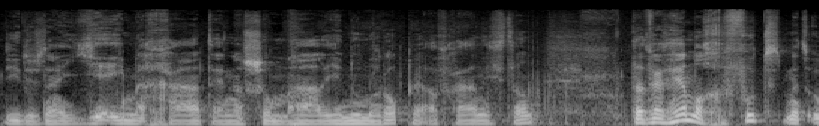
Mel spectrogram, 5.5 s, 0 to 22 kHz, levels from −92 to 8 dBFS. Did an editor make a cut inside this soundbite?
no; 0 cuts

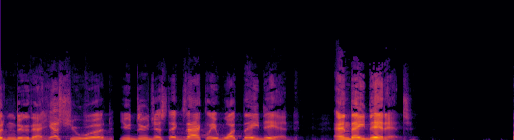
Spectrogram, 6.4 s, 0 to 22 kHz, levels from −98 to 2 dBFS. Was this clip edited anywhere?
yes; 1 cut; at 1.4 s

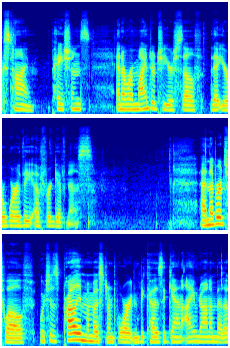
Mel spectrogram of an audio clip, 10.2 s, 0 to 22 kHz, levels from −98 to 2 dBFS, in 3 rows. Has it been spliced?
no; 0 cuts

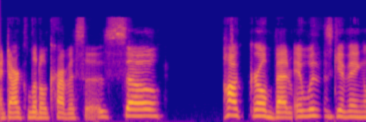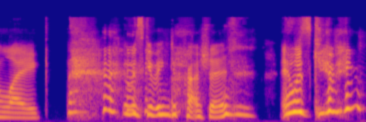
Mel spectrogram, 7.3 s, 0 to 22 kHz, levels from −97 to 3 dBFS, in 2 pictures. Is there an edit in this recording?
yes; 3 cuts; at 2.2 s, 2.9 s, 4.2 s

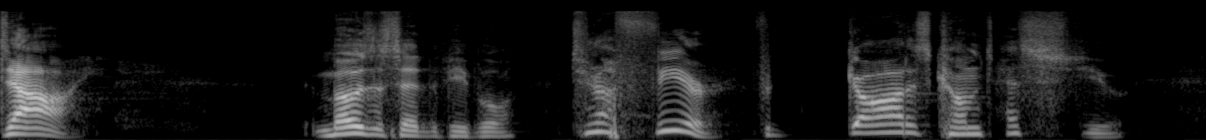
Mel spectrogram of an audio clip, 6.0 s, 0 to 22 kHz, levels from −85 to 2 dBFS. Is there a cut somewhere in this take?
yes; 3 cuts; at 2.7 s, 3.7 s, 4.9 s

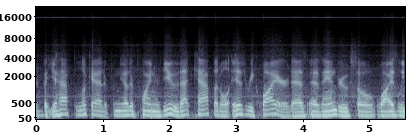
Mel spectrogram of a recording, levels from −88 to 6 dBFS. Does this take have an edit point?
no; 0 cuts

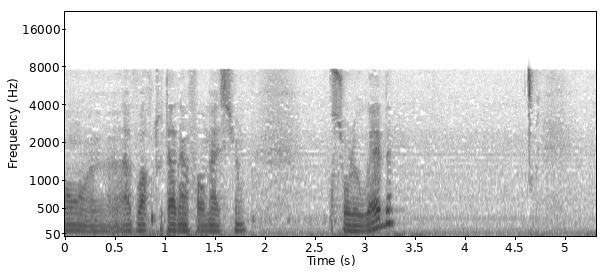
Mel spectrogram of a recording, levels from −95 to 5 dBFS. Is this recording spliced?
yes; 2 cuts; at 1.0 s, 2.7 s

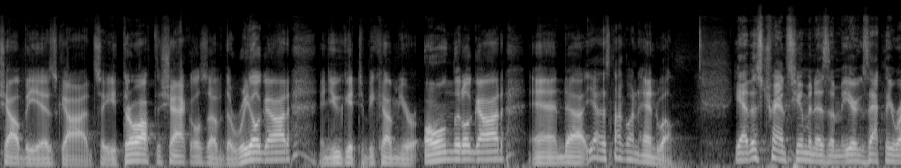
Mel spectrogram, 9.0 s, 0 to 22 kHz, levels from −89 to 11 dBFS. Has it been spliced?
no; 0 cuts

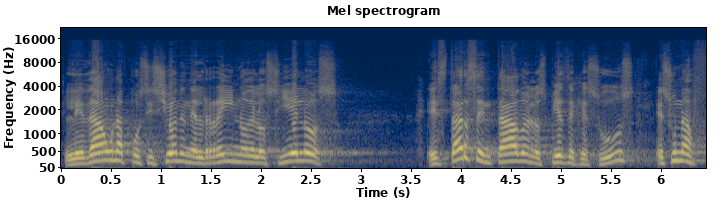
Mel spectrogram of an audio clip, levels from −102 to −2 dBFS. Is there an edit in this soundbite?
no; 0 cuts

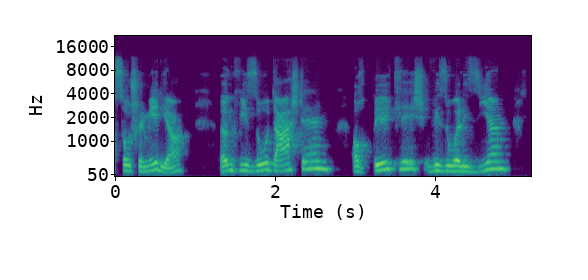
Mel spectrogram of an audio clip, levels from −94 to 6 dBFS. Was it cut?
no; 0 cuts

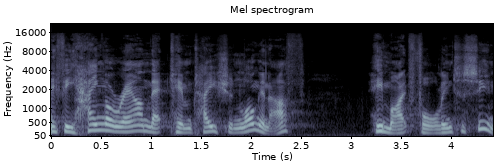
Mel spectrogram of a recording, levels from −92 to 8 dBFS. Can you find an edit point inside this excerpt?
no; 0 cuts

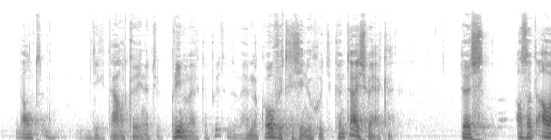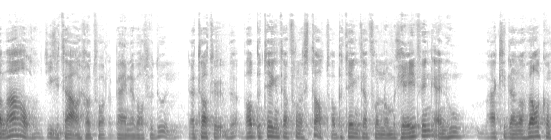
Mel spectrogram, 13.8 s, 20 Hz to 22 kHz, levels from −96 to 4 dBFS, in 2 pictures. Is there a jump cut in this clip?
no; 0 cuts

